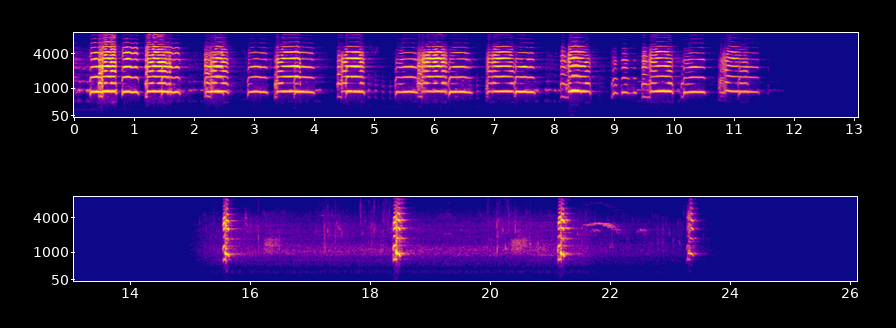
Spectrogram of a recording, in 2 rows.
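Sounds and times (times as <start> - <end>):
whooper swan honking and trumpeting: 0.0 - 11.5, 15.2 - 23.6.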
